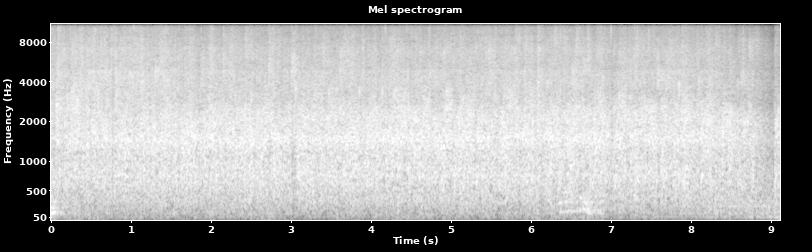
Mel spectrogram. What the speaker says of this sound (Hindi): एक बार हमारे सभी देश के स्वतंत्रता सेनानियों के लिए जोरदार ताली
